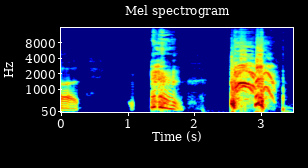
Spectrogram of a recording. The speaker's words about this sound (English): Sorry, choked on my own spit.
